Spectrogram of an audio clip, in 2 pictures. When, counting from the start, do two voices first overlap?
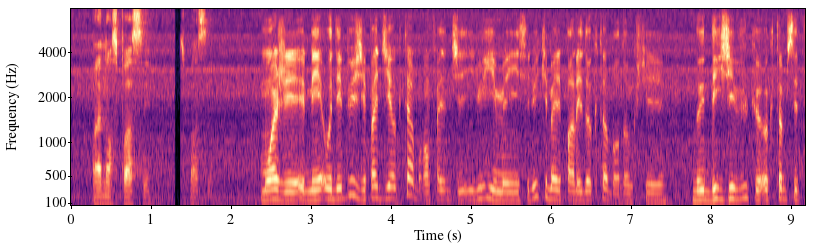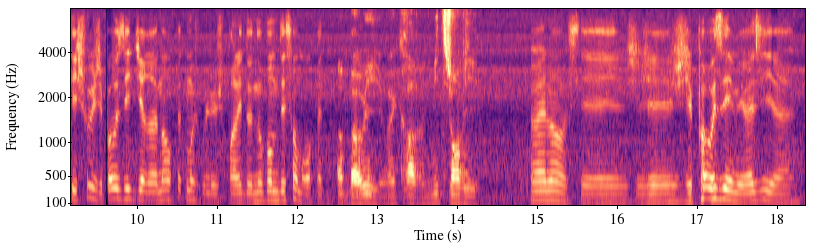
none

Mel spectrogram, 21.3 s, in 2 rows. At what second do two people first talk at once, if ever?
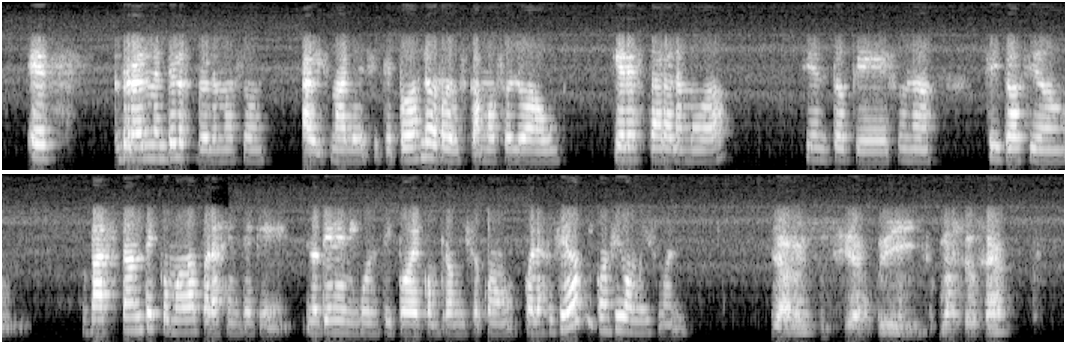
none

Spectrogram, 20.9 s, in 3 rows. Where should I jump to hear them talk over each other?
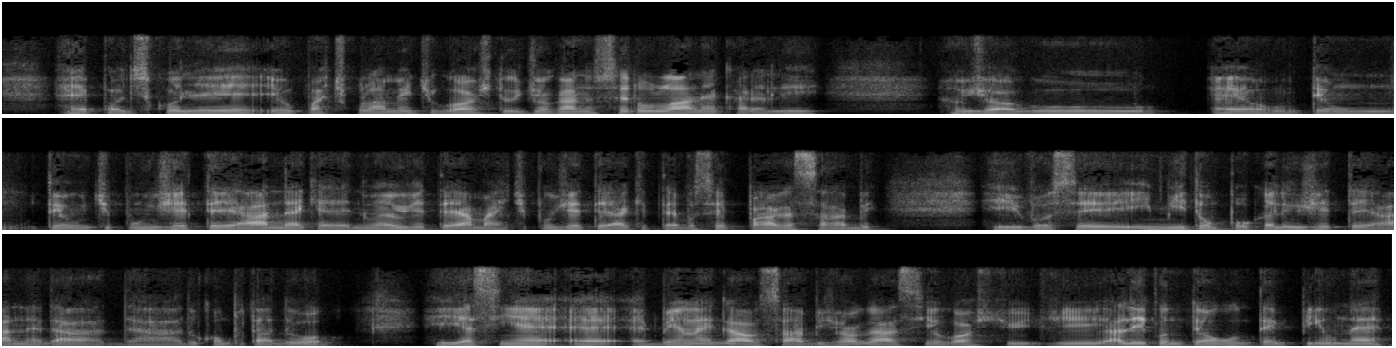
none

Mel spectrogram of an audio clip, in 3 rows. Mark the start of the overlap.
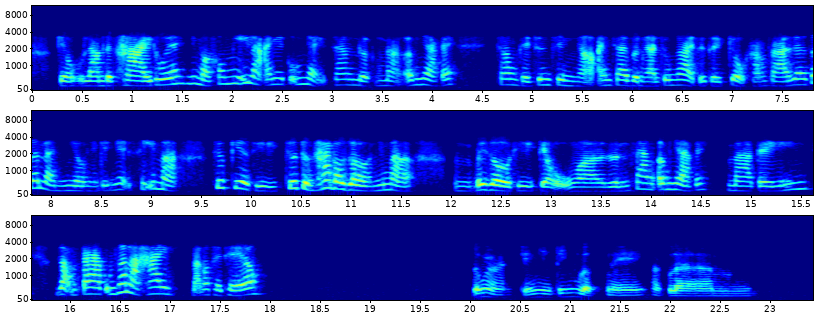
none

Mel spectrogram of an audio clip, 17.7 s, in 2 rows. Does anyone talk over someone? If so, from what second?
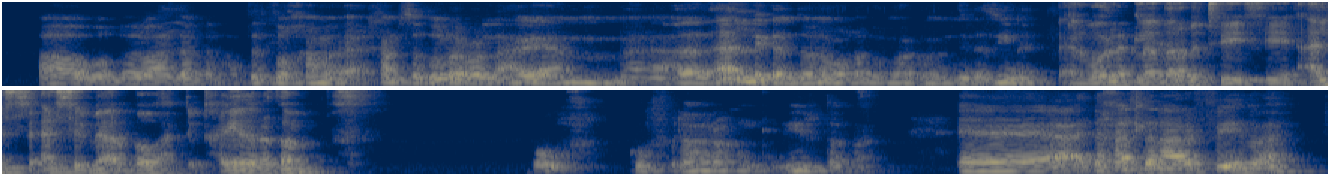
none

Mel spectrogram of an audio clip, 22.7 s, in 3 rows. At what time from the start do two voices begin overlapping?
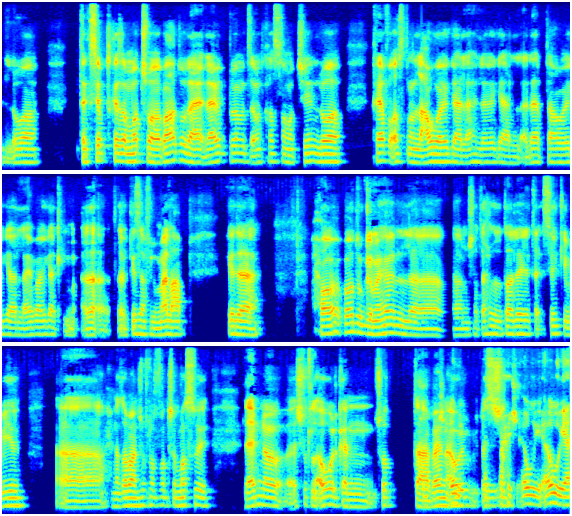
20.8 s

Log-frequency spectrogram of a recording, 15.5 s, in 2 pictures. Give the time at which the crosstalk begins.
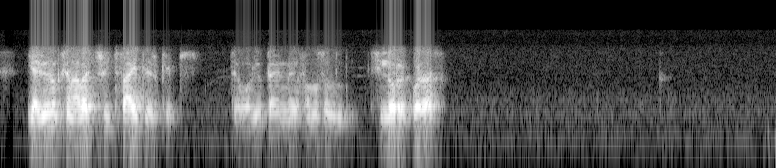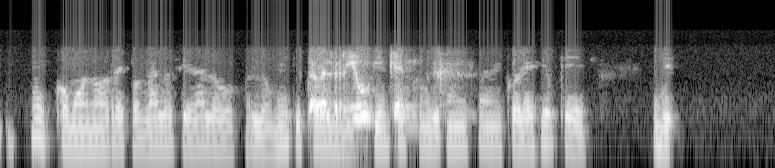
10.8 s

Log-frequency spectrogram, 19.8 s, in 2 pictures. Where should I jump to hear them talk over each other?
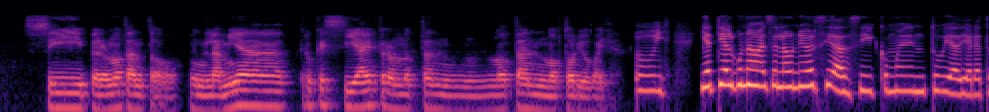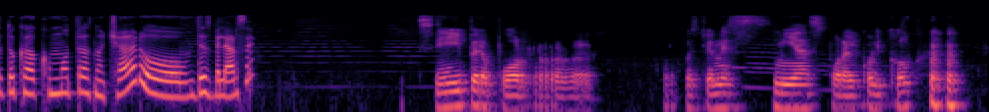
none

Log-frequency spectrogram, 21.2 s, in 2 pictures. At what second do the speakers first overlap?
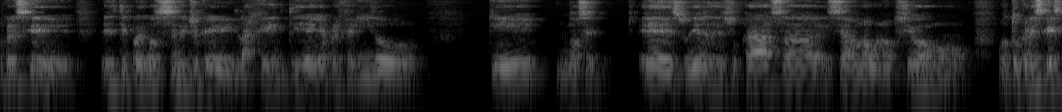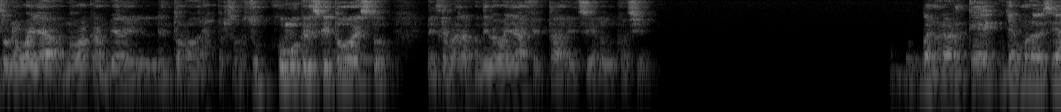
none

